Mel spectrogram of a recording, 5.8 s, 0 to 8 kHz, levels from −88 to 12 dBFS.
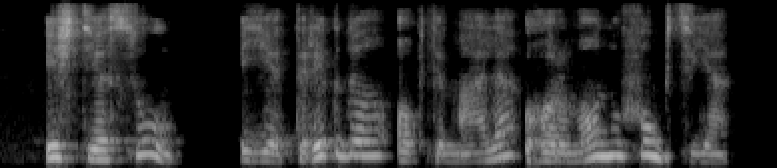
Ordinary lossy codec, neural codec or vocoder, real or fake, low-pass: AAC, 32 kbps; none; real; 7.2 kHz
